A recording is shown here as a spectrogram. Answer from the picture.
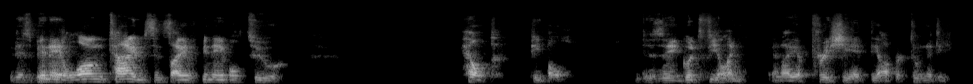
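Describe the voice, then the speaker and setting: Putting on a raspy character voice, a man with a fairly low pitch speaks at a moderate pace, with big swings in loudness and long, frequent pauses. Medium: actual play. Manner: formal, measured, no contractions.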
